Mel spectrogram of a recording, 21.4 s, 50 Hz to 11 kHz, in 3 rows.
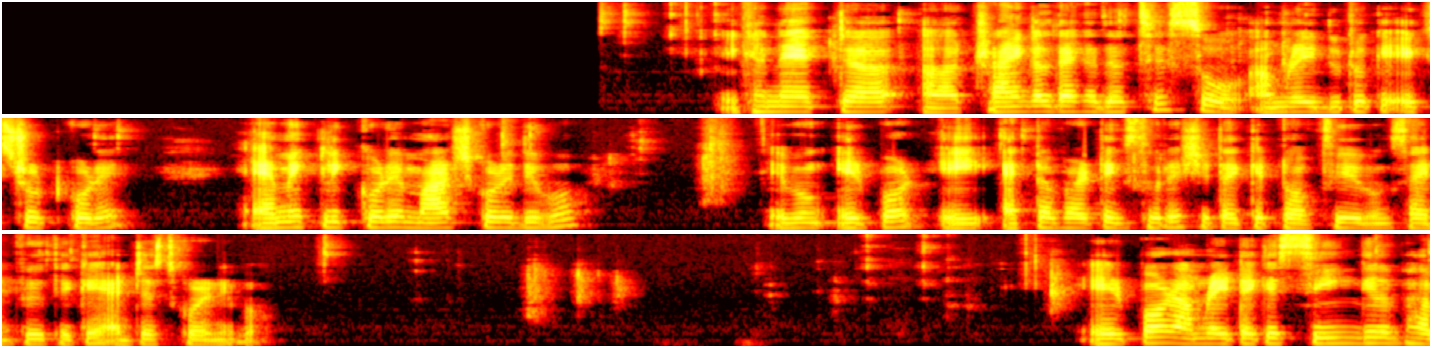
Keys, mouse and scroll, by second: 0.4 KP_3, 1.0 click, 1.7 click, 2.0 click, 2.5 shift+middle click, 3.0 shift+click, 3.3-6.3 shift+middle drag, 6.5 shift+middle click, 6.8 e, 14.4 click, 16.1-17.1 scroll down 3, 17.1 KP_3, 18.0-18.6 scroll up 1, 18.6 shift+middle click, 19.1-20.7 scroll up 1.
